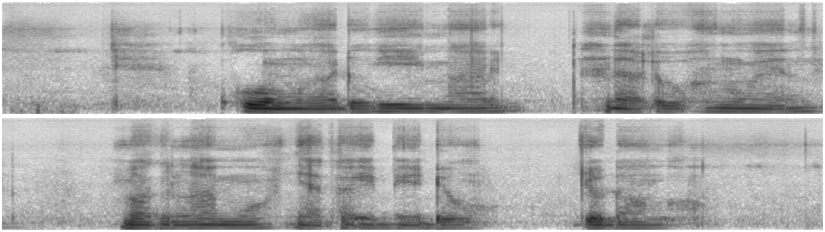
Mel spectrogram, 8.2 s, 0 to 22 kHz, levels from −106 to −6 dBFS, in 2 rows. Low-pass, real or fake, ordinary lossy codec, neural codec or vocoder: none; fake; none; codec, 44.1 kHz, 2.6 kbps, SNAC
